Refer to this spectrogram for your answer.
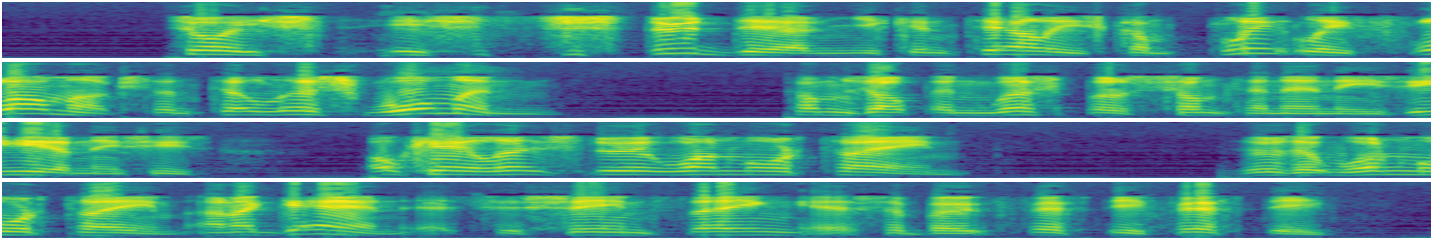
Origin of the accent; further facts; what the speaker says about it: Scotland, United Kingdom; now in United States; I'm from Scotland. I've not been here long.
